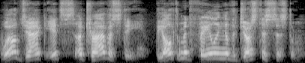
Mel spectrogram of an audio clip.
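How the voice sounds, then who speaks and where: Indignant tv political commentator, highish voice, very animated, arguing in a news debate. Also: male voice, normal speed, heavily acted. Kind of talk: heated broadcast debate.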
